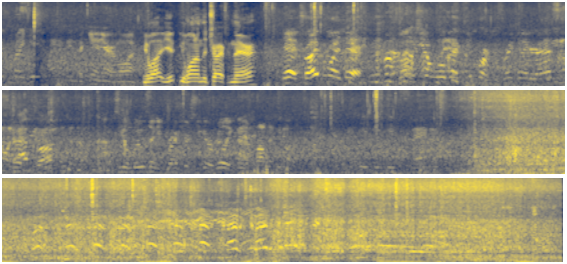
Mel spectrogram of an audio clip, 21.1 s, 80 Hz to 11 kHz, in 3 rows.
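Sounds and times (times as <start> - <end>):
tires working over rock: 10.4 - 21.0
engine revving hard under load: 12.7 - 21.0.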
